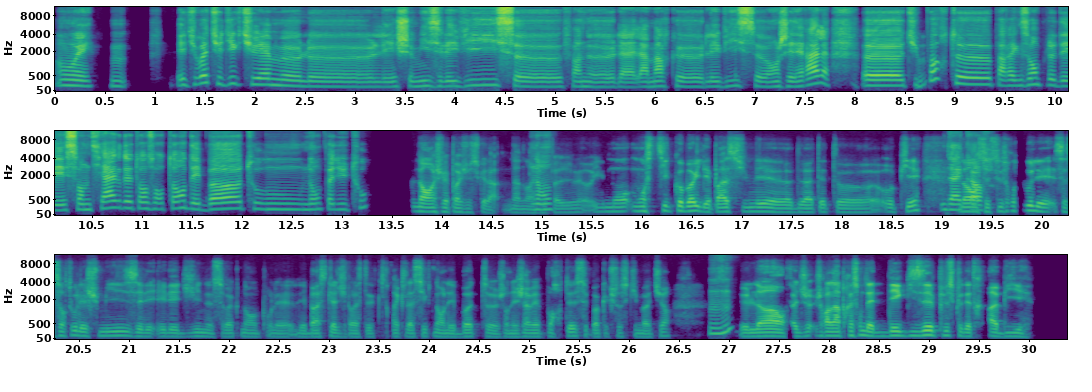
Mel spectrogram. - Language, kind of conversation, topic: French, podcast, Comment trouves-tu l’inspiration pour t’habiller chaque matin ?
- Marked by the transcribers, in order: none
